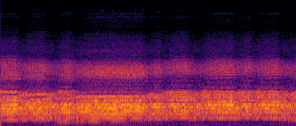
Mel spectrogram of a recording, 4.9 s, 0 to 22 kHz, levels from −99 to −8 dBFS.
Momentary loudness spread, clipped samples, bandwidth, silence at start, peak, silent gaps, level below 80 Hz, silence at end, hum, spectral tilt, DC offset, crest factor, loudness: 4 LU; under 0.1%; 8.6 kHz; 0 s; -18 dBFS; none; -78 dBFS; 0 s; none; -7 dB/octave; under 0.1%; 14 dB; -33 LUFS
